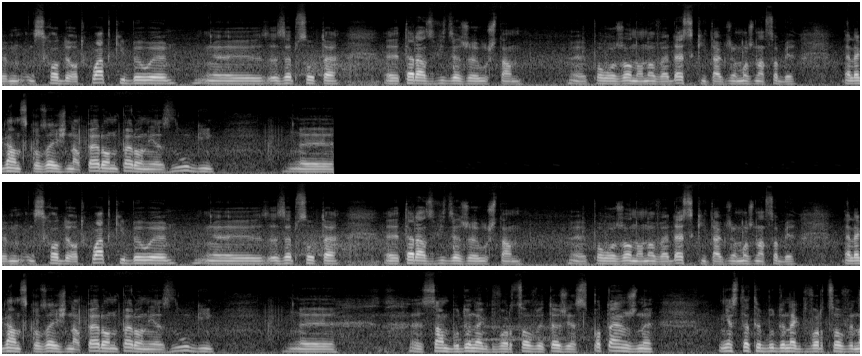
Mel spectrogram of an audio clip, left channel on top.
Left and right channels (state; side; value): drops out; left; at 11.9 s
